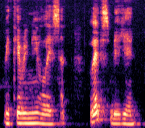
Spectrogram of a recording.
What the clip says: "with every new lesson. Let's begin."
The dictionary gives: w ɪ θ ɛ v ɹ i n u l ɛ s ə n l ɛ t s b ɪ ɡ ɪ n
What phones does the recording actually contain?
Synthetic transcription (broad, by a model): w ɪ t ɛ ɹ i n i l ɛ s ə n l ɛ t s b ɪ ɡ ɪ n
